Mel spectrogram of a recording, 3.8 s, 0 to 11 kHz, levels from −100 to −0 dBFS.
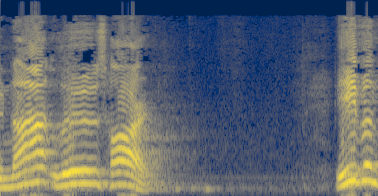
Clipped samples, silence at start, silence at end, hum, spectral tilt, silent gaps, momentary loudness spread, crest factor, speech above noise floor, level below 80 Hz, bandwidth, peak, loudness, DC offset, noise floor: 0.2%; 0 s; 0 s; none; -5 dB/octave; none; 8 LU; 12 dB; 46 dB; -50 dBFS; 11 kHz; 0 dBFS; -9 LUFS; under 0.1%; -55 dBFS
